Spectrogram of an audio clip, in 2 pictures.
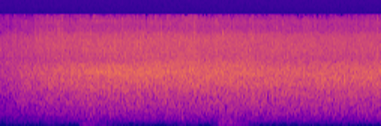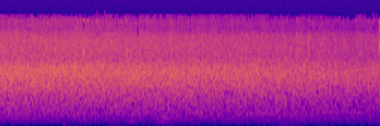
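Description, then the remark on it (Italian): Sustained applause from a large audience in tribute to consecrated brothers, sisters and priests who gave their lives to educating children and young people, a dense, steady wash of clapping that holds evenly at full strength for about ten seconds with no voices over it. “Ma io vi invito a fare un omaggio a loro con un bel applauso.”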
